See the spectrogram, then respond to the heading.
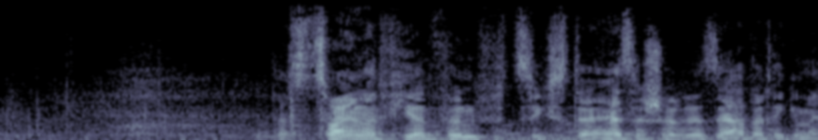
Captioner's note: speaking in german; speaking in german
